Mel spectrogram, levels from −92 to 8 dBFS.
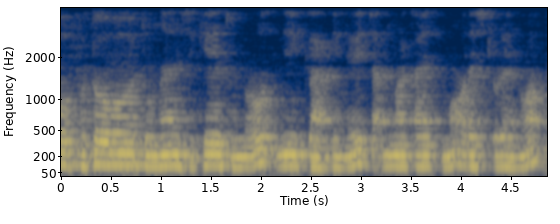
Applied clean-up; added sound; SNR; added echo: none; none; none; reverberation time 0.6 s.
